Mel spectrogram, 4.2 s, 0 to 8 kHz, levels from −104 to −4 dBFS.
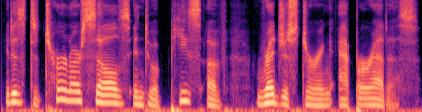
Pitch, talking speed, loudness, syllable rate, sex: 155 Hz, 155 wpm, -19 LUFS, 5.6 syllables/s, male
